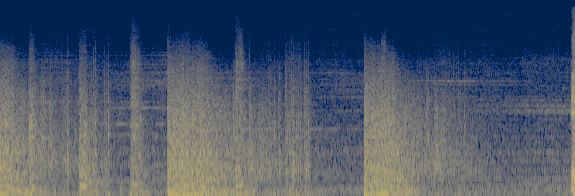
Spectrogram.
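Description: A spell wand in the Noita video game sprays out bullets in a rapid, crackling stream that breaks into several loud bursts with short gaps between them. The sound comes through clearly with no talking over it.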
